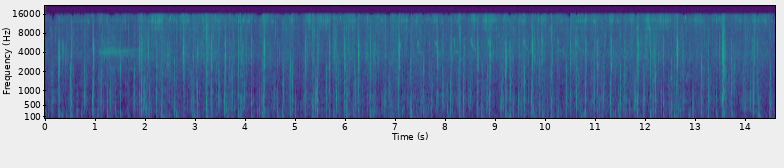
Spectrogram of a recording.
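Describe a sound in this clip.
Quick footsteps run over dry grass and dirt.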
